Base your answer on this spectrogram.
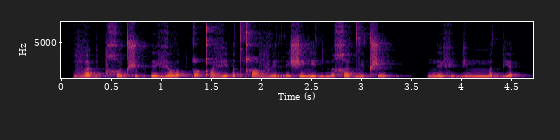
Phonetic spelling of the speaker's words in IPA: v a bʲ e p χ u d ʃ u p ʔ ɨ vʲ o lˠ ɐ p q o qʼ o vʲ a ʔ ɐ d qʰ ɐ v ɨ r ɨ ʃ ɨ lʲ ɨ d m ɨ χ ɐ d lʲ u d ʃ ɨ | n ɨ fʲ ɐ bʲ ɐ mː a d bʲ ɐ

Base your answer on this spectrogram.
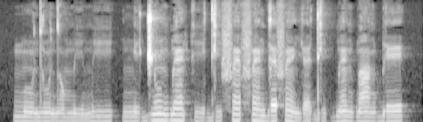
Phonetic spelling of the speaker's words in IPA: m ũ˨ d ũ˨ d ɔ̃˨ m i˨ m i˧ | n i˨ d͡ʒ ũ˧ ɡ͡b ɛ̃˧ k i˨ d i˨˦ f ɛ̃˦ f ɛ̃˦ ɡ ɛ˦ f ɛ̃˦˨ j ɛ˨ d i˨˦ ɡ͡b ɛ̃˦ ɡ͡b ã˦ ɡ͡b e˦

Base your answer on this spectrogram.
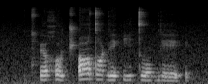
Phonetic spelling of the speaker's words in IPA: t͡sʼ ø χ o t͡ʃʼ ɑ dˤ i ɡ e ʔ i t̪ o ɡ e ʔ

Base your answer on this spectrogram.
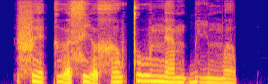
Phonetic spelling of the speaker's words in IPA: f e˧˩ k ɨ̰˧˨ ə̯ s ḭ˧˨ ə̯ x ə˨˦ w t̪ u˧ n ɛ˨˩ m ɓ i˨˩ m ə˨˩ p̚

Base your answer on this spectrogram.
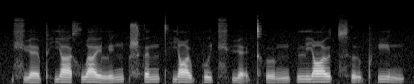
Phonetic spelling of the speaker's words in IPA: ɕ ɥ ɛ˧˥ pʰ j ä˥˧ x w a˥˩ ɪ̯ l i˥ ŋ ʈ͡ʂʰ ə˥ n t̪ʰ j ɑ˥˧ ʊ̯ p u˥˩ t͡ɕʰ ɥ ɛ̰˨˩ kʰ ʊ˧˥ ŋ | l j ɑ˥ ʊ̯ t͡sʰ ɹ̩˨˩ pʰ i˥˩ n

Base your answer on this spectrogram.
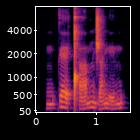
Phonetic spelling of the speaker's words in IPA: m u˨˥ k ɛː˦˨ ǃʰ aː˨˥ m n d͡ʒ a˨˥ ŋ e˨˥ m

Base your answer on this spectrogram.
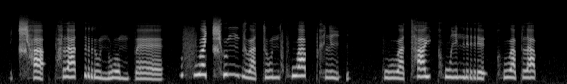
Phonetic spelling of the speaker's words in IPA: t͡ɕʰ a˨˩ ʔ pʰ l a˦˥ t̚ r u˩˦ n w o˨˩ m p ɛː˨˩ | f u˥˩ a̯ t͡ɕʰ ɯ˥˩ ŋ d ɯ˩˦ a̯ t u˧ n kʰ w a˥˩ p̚ kʰ l i˨˩ ʔ | k w u˩˦ a̯ tʰ a˥˩ j kʰ w i˧ n r e˨˩ ʔ kʰ u˧ a̯ p l a˦˥ p̚

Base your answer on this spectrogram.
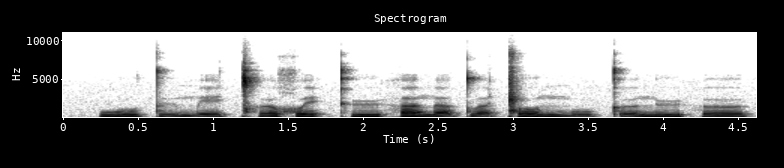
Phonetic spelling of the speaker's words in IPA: w u˧ t ɨ˩˧ m e˩˧ ǀʰ ɵ˧˥ χʷ e˥ ʔ kʰ ʉ˥ h ɐ˥ n ɐ˧ tʷ ɐ˧ ǁ o˥ n m u˧ kʼ ɵ˧˥ n ʉ˥ h ɵ˥

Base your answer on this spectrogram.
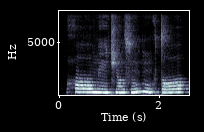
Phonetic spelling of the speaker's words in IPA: x ɔː m ẽː t͡ɕ ɔ̃ l s ũ ɠ ũː x t ɔ

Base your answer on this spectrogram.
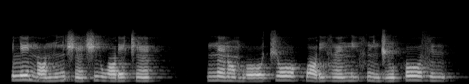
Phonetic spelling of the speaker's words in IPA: l e˦ n ɔ˨ n ĩ˨˦ ʃ ɛ̃˨ ʃ i˦ w ɔ˨ ɾ e˦ t͡ʃ ɛ̃˧ | n ɛ̃˦ ɾ ɔ̃˧ b oː˨ t͡ʃ oː˦ ɡ͡b ɔ˦˨ ɾ i˧ v ɛ̃˧ n i˧ f ĩ˧ d͡ʒ ũ˨ h oː˦ z ɨ˧

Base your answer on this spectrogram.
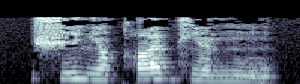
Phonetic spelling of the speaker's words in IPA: ʃ ɪ lʲ æ̃ qʰ æ b xʲ æ̃ ŋ ũ

